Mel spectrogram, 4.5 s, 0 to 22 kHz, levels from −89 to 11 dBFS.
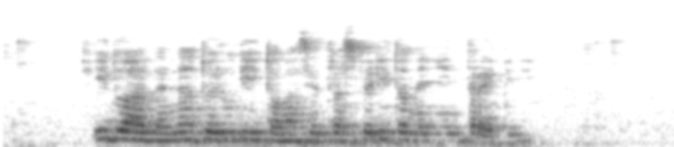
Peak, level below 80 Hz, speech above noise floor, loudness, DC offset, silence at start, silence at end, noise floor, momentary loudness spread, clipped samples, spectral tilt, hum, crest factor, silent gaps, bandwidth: -8 dBFS; -60 dBFS; 42 dB; -28 LUFS; under 0.1%; 0.65 s; 0.95 s; -70 dBFS; 12 LU; under 0.1%; -6 dB/octave; none; 20 dB; none; 9.2 kHz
